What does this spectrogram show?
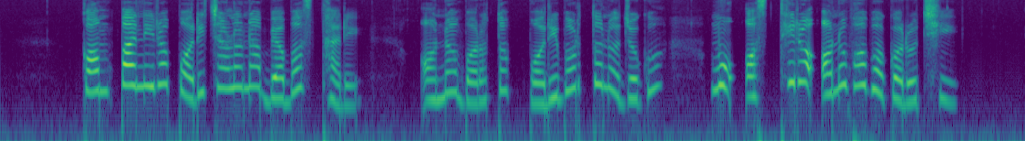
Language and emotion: Odia, sad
